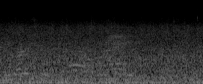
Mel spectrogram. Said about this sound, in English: In my building, I know how it sounds, you know, but in your building, I don't know, as far as how loud it is. Can you hear me back there now? Did they get it? No, it's just raining louder, right?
